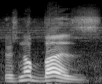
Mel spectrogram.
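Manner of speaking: ordinary talk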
